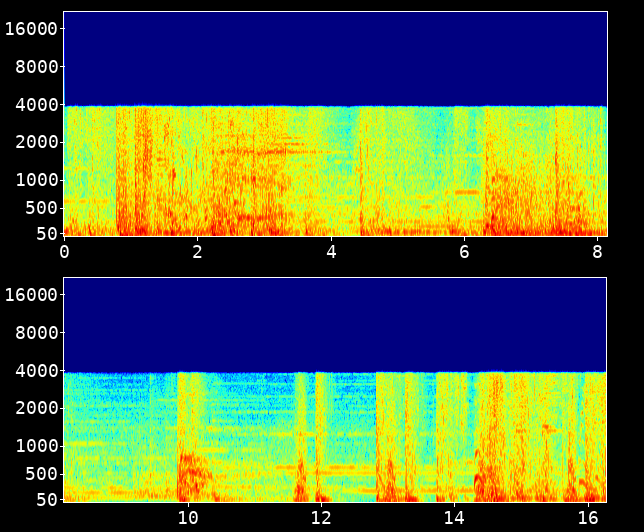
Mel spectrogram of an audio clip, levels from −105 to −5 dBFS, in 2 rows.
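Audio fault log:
Nothing stood out on listening to this audio.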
